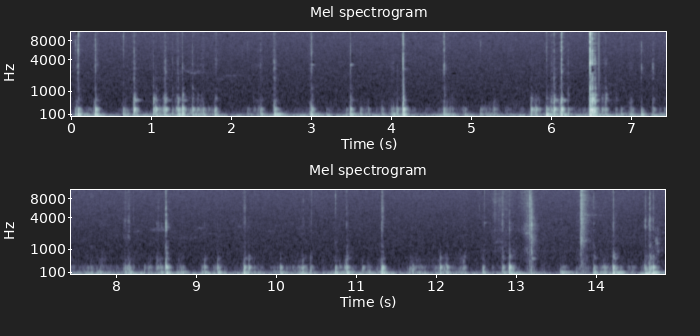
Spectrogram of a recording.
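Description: The hollow black metal mesh grille of a Blue Yeti microphone is picked and scratched with a metal spoon-tip pick and metal tweezers while it is being cleaned. A steady stream of short, dry, thumpy taps and scrapes sits mostly in the low range, with quick decays and occasional sharp, bright clicks.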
